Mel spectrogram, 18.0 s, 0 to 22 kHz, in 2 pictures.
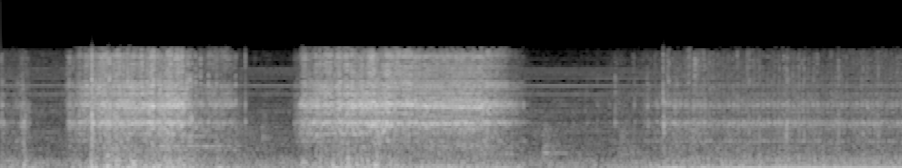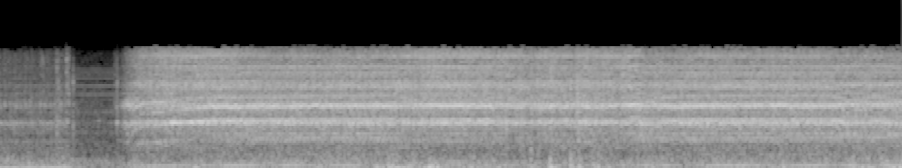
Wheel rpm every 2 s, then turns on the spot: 40, 50, 60, 20, 20, 110, 160, 160, 160.
6-10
